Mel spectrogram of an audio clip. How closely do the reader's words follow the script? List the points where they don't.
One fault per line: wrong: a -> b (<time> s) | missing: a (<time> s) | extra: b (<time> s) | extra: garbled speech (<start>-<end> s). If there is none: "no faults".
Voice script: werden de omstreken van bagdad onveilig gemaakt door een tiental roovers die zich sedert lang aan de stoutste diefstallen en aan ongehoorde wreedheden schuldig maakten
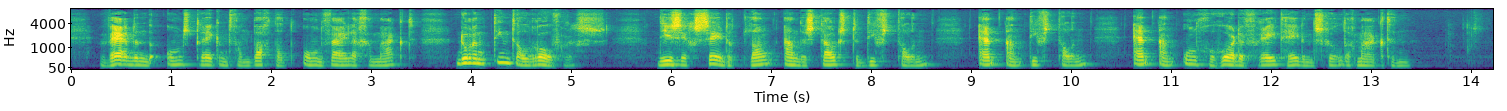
extra: diefstallen en aan (9.6 s)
